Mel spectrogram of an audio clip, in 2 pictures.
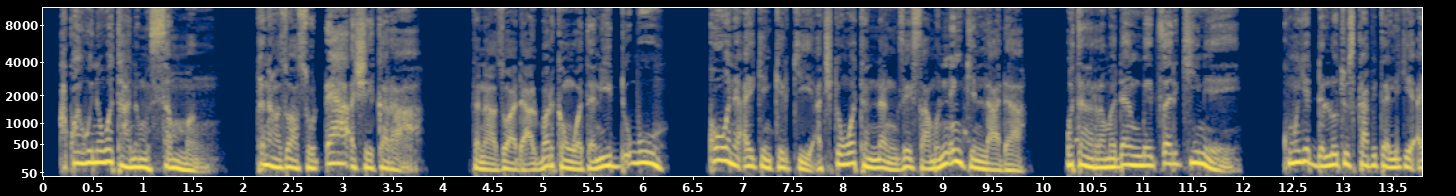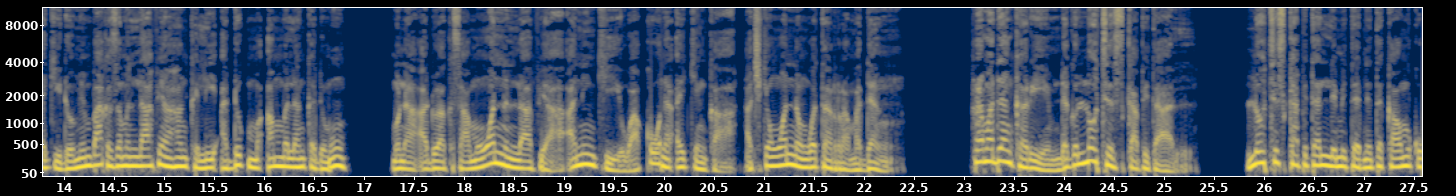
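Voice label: Hausa, male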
